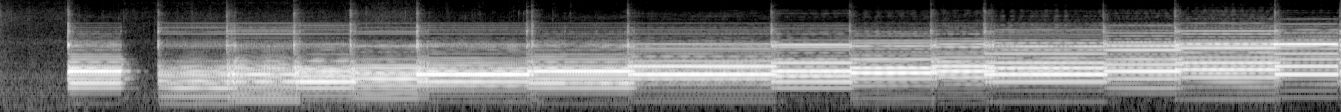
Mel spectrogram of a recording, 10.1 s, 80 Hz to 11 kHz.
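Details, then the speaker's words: Vintage V21 Leslie upper driver, previously evaluated, on Leslie crossover and amplifier, played with organ chords: crisp and even with no buzz, rattle or crackle; driver sounds clean and healthy. "oh so it sounds clear it sounds clean"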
